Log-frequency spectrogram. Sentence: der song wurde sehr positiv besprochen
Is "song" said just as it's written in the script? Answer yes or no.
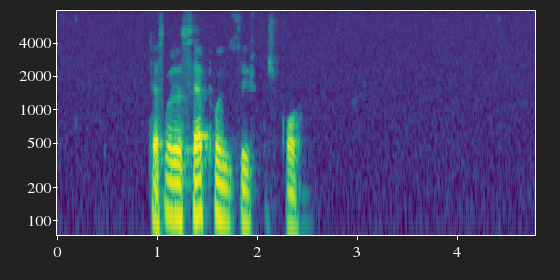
no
